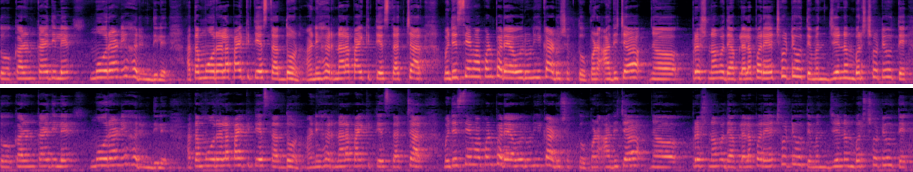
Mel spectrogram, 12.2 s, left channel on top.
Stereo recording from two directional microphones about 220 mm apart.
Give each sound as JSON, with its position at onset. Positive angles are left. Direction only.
{"t": 0.0, "sound": "a woman's voice", "side_deg": 40}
